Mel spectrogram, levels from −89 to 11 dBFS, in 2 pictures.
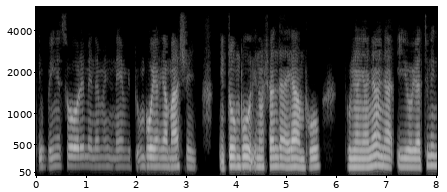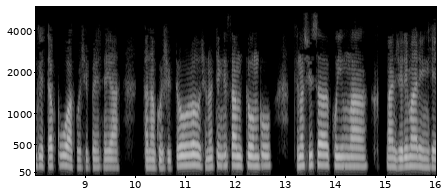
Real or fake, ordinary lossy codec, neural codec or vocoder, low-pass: fake; MP3, 24 kbps; codec, 24 kHz, 0.5 kbps, DualCodec; 5.4 kHz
